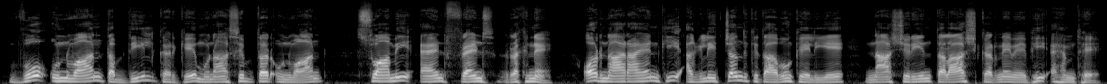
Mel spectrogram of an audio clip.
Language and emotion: Urdu, neutral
